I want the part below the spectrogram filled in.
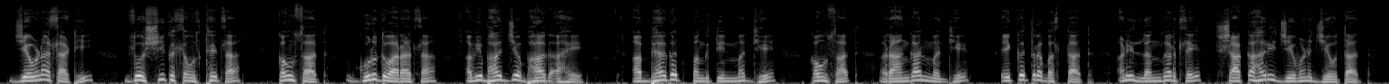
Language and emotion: Marathi, neutral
